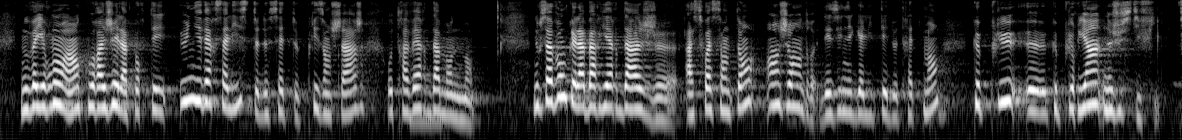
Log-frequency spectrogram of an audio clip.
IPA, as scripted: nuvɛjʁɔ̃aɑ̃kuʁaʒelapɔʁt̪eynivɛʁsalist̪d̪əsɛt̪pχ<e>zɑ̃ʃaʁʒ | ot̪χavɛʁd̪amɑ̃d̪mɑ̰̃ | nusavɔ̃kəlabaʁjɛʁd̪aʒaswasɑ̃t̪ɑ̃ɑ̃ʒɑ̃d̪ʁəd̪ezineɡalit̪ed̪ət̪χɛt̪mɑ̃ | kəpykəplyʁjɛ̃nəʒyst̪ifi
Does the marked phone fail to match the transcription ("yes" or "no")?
yes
